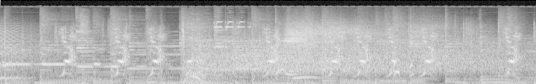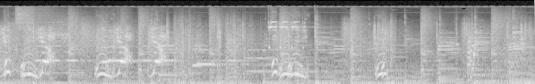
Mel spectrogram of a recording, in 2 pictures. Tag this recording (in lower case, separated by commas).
music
